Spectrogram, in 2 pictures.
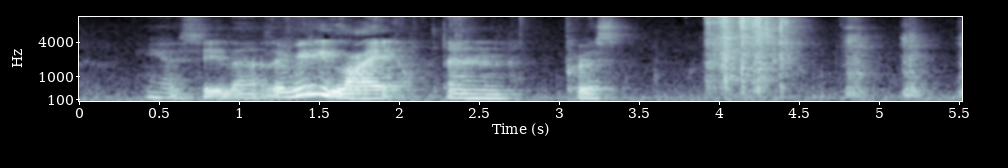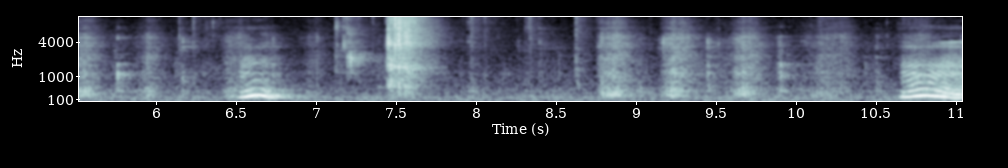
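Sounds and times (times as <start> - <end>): crunching and chewing crispbread: 3.9 - 10.7
person humming: 6.5 - 6.9, 10.6 - 11.0.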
